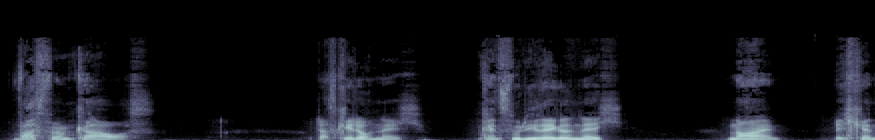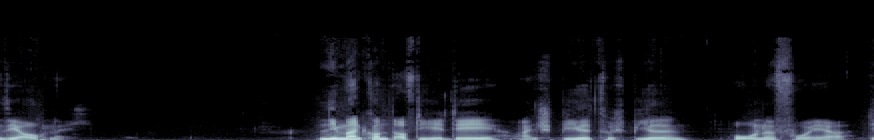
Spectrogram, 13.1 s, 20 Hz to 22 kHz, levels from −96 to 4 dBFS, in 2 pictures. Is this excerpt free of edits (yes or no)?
yes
